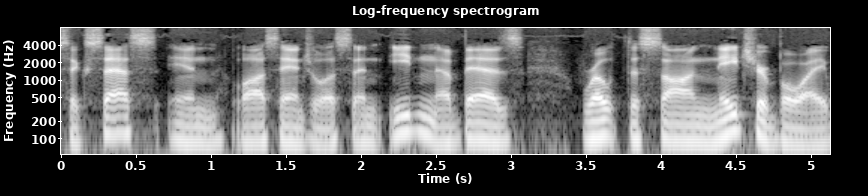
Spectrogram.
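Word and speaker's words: eden ahbez: Have I pronounced it correctly? – Yes, Eden Abez was what was called a nature boy.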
